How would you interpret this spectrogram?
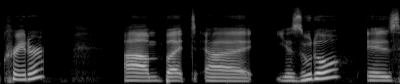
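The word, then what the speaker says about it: Jezero: also heard this called gizero crater um but yazuro is how it is supposed to be pronounced it's actually named after a town in bosnia so that is a bosnian word so as we look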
